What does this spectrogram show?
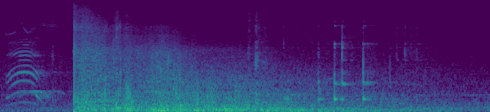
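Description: A single booming cannon shot from a ceremonial salute, loud, with a long rolling rumble that fades slowly. Faint sharp clinks and other sounds follow in the background.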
